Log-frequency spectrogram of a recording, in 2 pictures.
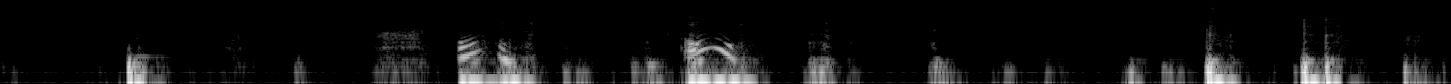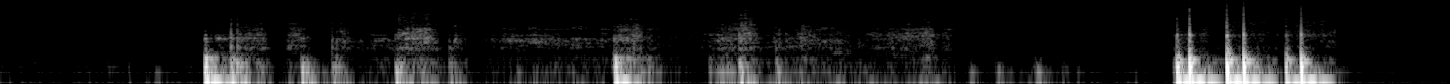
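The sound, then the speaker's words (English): Crinkling and rubbing of paper under hands, with scattered taps and brushing strokes in uneven bursts, a louder crumpling flurry near the end, and a brief murmured exclamation. “Let's touch some paper.”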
